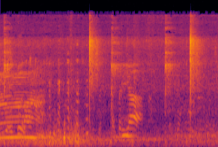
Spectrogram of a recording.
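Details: Cattle at karapan sapi bull race practice give a short, steady, low lowing tone that tails into a wavering moan, while men talk loudly and sharp knocks ring out.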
